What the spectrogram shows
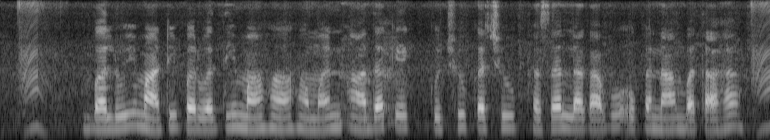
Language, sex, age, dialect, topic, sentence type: Chhattisgarhi, female, 25-30, Eastern, agriculture, question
